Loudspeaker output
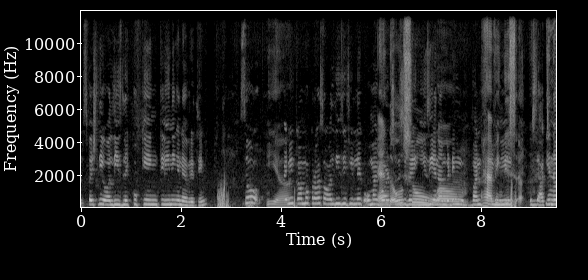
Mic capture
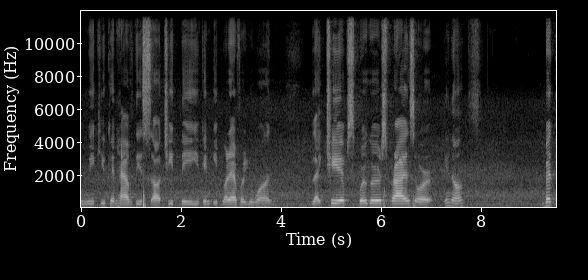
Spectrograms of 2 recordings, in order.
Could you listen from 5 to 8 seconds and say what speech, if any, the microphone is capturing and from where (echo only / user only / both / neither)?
user only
